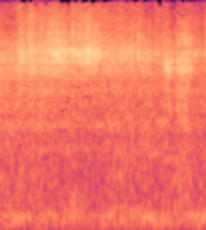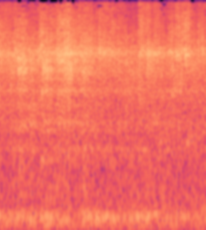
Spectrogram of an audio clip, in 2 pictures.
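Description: Railway carriages, including Pullman coaches, rolling slowly past close by: a steady rumble of wheels and bogies with a hiss over it.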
